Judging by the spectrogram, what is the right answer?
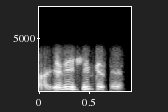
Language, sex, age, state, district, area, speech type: Sanskrit, male, 45-60, Karnataka, Bangalore Urban, urban, conversation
